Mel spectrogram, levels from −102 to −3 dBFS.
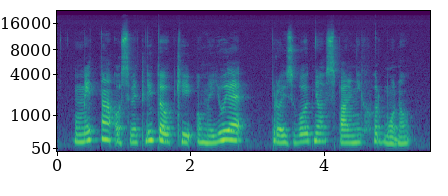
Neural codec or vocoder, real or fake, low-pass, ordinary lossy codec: vocoder, 44.1 kHz, 128 mel bands every 512 samples, BigVGAN v2; fake; 19.8 kHz; none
